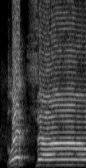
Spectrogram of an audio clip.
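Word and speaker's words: Blitzø: and it will be blitzer or i'm sorry blitz the o is silent the o is silent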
